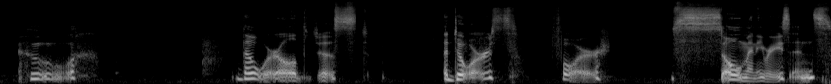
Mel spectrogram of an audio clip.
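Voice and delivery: tearful speech, crying while talking. Introducing her mom on the podcast, she speaks while crying. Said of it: "I'm already crying".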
